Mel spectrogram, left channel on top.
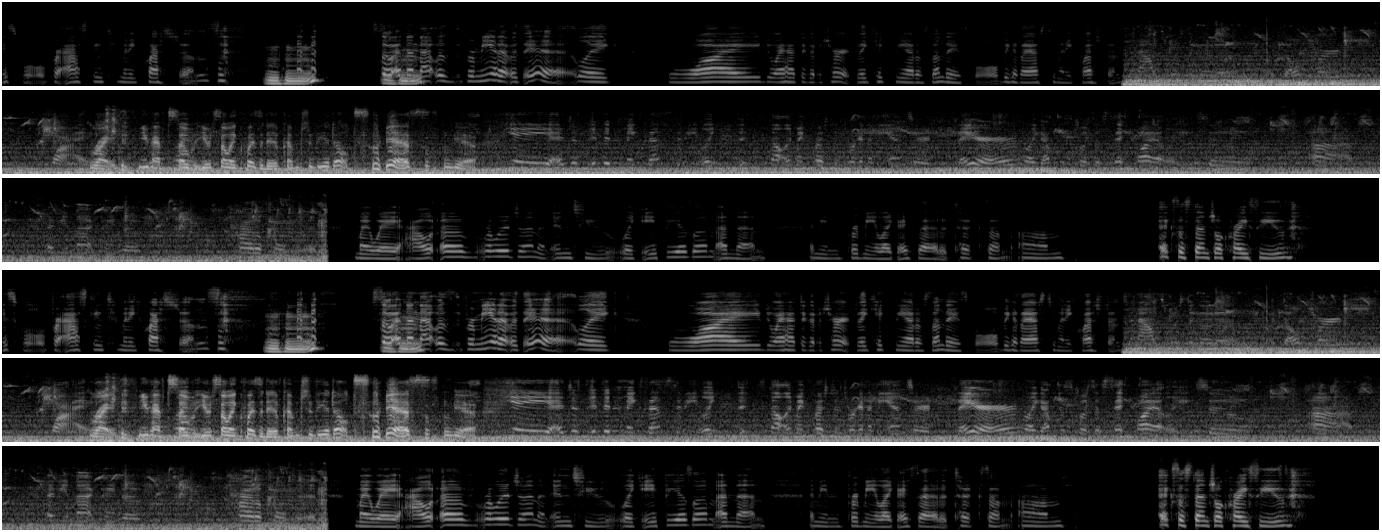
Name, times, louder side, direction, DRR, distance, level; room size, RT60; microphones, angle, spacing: voice 1, 0.0-2.6 2.9-3.0 3.7-6.1 6.7-13.7 14.3-14.8 15.5-15.8 18.4-27.4 28.0-29.2 29.8-38.2 39.1-40.7, right 5 dB, 50° right, 6.9 m, -39 dB
voice 2, 2.6-3.2 3.8-4.2 14.6-18.8, right 3 dB, 70° right, 2.4 m, -26 dB
sound 1, 11.2-30.8, equal, 10° right, 1.4 m, -30 dB
head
